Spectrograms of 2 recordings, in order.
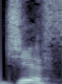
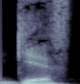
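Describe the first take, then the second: First: The word starts with a soft j sound. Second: The word starts with a hard g sound. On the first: "it's GIF like the peanut butter" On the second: "I used to say GIF"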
